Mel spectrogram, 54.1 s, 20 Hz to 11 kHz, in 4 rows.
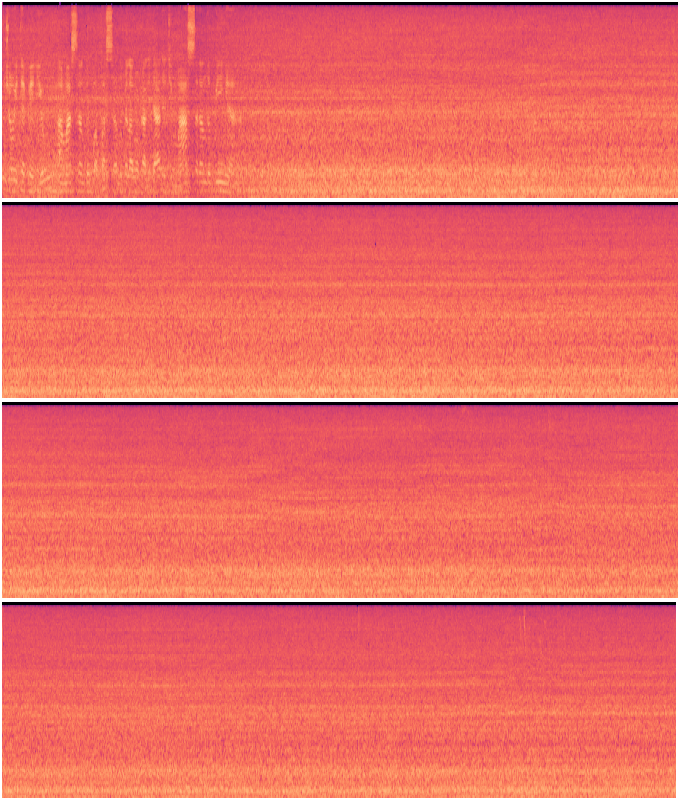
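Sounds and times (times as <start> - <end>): car engine and tyre noise: 0.0 - 54.0.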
